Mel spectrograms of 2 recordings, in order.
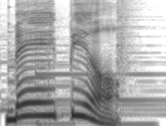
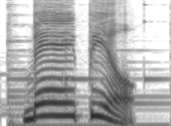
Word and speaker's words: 码表: 码表是一种运动或比赛的计时器，码表台语念作贝表，贝表，客语念作码表，码表。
